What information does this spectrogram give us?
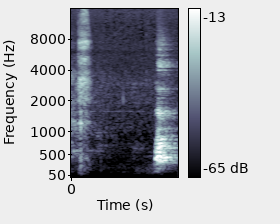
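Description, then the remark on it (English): A dog that is not tied up barks twice, a short fainter bark followed after a pause by a louder, fuller one, with no one speaking. “That's Bentley. She's not tied up, but she still barks.”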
